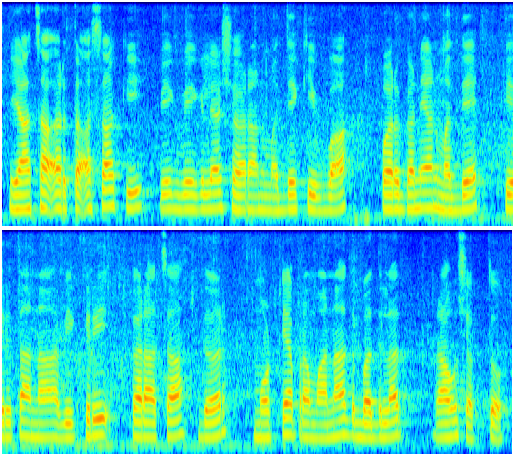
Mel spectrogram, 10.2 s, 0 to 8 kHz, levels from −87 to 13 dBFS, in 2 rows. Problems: constant background noise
